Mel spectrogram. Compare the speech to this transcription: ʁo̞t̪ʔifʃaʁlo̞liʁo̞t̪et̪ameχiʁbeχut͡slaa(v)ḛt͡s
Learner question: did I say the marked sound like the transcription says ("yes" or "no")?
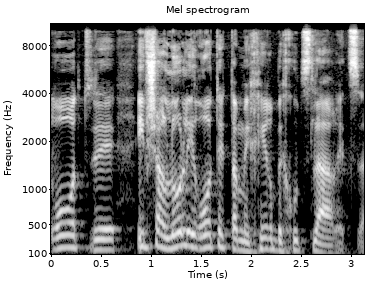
no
